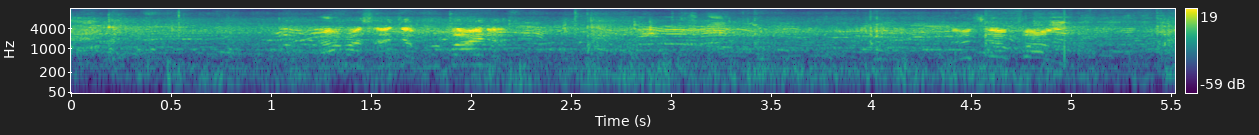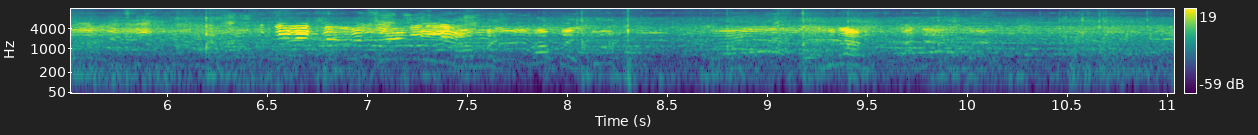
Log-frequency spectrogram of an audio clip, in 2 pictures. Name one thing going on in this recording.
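Children shout and call out from a distance outdoors.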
